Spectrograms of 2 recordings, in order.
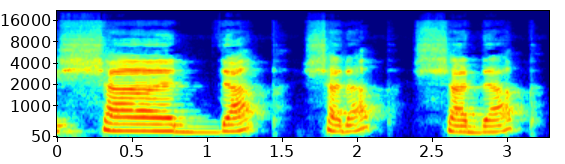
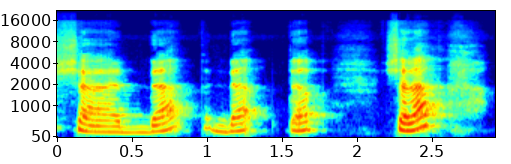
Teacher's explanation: My tongue goes up like a D sound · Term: soft D sound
